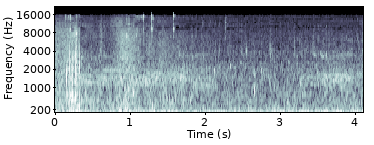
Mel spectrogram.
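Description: Steady rushing noise of flowing river water, with a low rumble underneath.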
